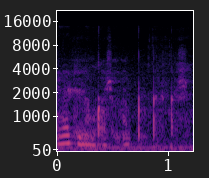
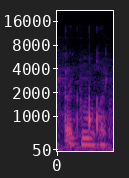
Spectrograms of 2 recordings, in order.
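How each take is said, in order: First: Softer and softer until a whisper; fading whisper. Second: Said in the usual way. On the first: Real, not acted. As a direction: let it die away into a whisper. Phrase sinks into whisper.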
